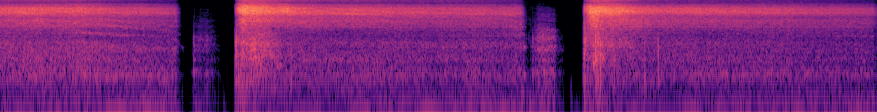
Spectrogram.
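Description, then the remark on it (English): Three long, loud snake-like hisses, separated by two brief pauses, likely made by a voice imitating a snake. Each hiss is breathy and steady, and fades slightly toward its end. “And out of the waters came the snake. Tss.”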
